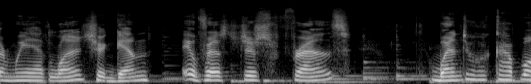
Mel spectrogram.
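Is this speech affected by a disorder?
Yes: ataxia; affects motor skills and voice; progressive, cannot write or type; speaking problems over last couple of years.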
